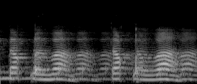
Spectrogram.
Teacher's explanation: تقوی میں قاف پہ ساکن ہے، یعنی اس کو پڑھتے وقت اس کے مخرج ٹکر کھا کر الگ ہوں گے، آواز پلٹے گی،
